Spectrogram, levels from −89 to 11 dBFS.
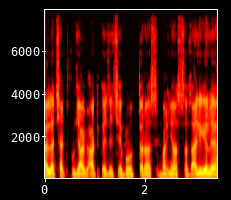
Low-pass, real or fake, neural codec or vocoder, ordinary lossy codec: none; fake; codec, 16 kHz, 4 kbps, FunCodec, trained on LibriTTS, 50 frames a second; none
